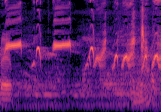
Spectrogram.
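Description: Caged Chinese hwamei (họa mi) singing: two clear high whistled notes held briefly, then a quick run of about half a dozen short sliding notes near the end.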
